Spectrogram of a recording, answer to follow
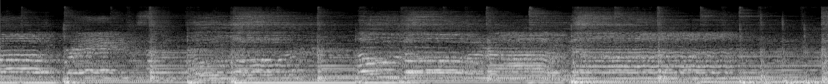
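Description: Live worship band playing a song: a woman sings lead into a microphone over strummed acoustic guitar, drums and keyboard, with sustained low notes beneath.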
